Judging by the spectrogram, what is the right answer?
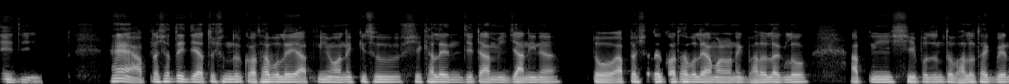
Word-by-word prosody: জ্বি, 125 - -3
জ্বি। 110 - -4 0.9
হ্যাঁ, 140 -4 +3
আপনার 125 +4 -3
সাথে 130 +1 0
এই - - -1
যে 125 - +2
এত - - -13
সুন্দর 125 -1 +1
কথা 115 +2 +3
বলে 115 0 +4 0.2
আপনিও 120 +3 -1
অনেক 115 0 -1
কিছু 120 +1 -1 0.3
শেখালেন 115 0 +1 0.2
যেটা 110 0 -1
আমি 110 0 -1
জানি 110 0 +2
না। - - 0 0.5
তো - - +2 0.2
আপনার 115 +1 -1
সাথে 120 - +1
কথা 115 +1 +2
বলে 115 0 +2
আমার 110 0 0
অনেক 110 -1 -1
ভালো 105 +2 +1
লাগলো। 110 +1 +1 0.6
আপনি 120 - -4 0.3
সেই 115 -2 +1
পর্যন্ত 110 0 -2
ভালো 105 +2 +2
থাকবেন। 110 0 +2
115 Hz, 195 wpm, -21 LUFS, 110-120 Hz, 0.9 s, বলে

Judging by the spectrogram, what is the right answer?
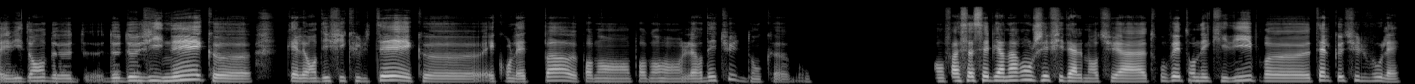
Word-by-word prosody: évident 155 +4 -3
de 140 -2 -6
de - - -18
de 150 +2 -4
deviner 180 +6 +5
que 140 -5 -2 0.4
qu'elle 155 -2 0
est - - +1
en 145 +1 -2
difficulté 165 +4 +3
et 160 - +3
que 130 -3 -6
et 140 - -3
qu'on 150 - -10
l'aide 135 -2 -2
pas, 180 -1 0
heu, - - -8
pendant 140 -1 -6
pendant 140 -1 -7
l'heure 140 0 -4
d'études, 185 +1 -7
donc 130 -3 -15
heu, 120 - -11
bon. 150 -5 -25 1.3
Enfin, 170 +3 +1
ça 180 +2 +3
s'est 190 +2 +5
bien 180 -1 +3
arrangé 195 +1 +2
finalement. 155 -7 0
Tu 145 +1 -3
as 140 0 +2
trouvé 175 +5 0
ton 175 -1 -6
équilibre, 165 +2 -1
heu, 150 -1 -1
tel 190 0 +2
que 180 - -2
tu 190 +1 -4
le 165 - -12
voulais. 145 -6 -5
155 Hz, 175 wpm, -23 LUFS, 140-180 Hz, 1.3 s, deviner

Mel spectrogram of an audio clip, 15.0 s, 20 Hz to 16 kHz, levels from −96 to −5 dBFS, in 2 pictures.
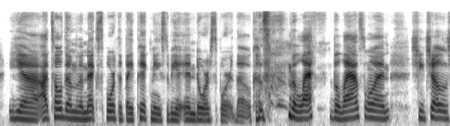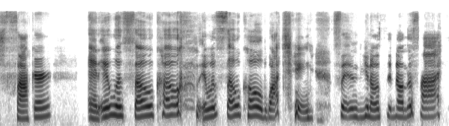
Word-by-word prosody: Yeah, 160 -4 +2
I - - +5
told 205 +2 -1
them 175 -2 -1
the 160 -1 -3
next 165 +2 +2
sport 180 -1 -4
that 155 -2 -10
they 150 -1 0
picked 175 +2 -2
needs 145 -3 -5
to 140 - -12
be 145 -1 -2
a - - -3
indoor 145 -1 -2
sport 135 -3 -9
though, 120 -4 -8
'cause 185 +3 -1 0.3
the 210 -6 +4
la 175 0 +8 0.3
the 175 -4 -3
last 185 +7 +6
one, 180 -3 +1 0.3
she 185 -2 -7
chose 170 0 +1 0.2
soccer, 205 +6 +4 0.6
and 170 -3 +1
it 220 +2 +2
was 240 -3 +1
so 230 +5 +1
cold, 250 +3 -1 0.3
it - - -2
was 220 +7 -2
so 250 -3 -1
cold 230 -5 -2
watching, 180 -2 -3 0.3
sitting, 205 -1 -5
you 230 - -2
know, 195 -1 -2
sitting 215 +2 -4
on 205 0 +2
the 245 - -2
side. 210 +1 -1
185 Hz, 170 wpm, -21 LUFS, 165-210 Hz, 0.6 s, la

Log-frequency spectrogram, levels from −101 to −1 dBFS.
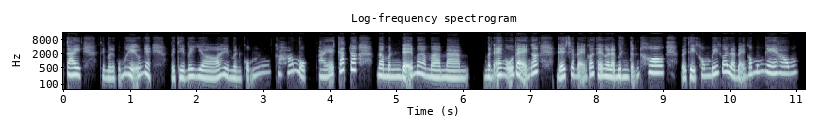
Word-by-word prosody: tay 250 -1 +3 0.3
thì 200 - -6
mình 180 -1 -3
cũng 220 - -8
hiểu 245 -2 0
nè. 265 0 0 0.3
Vậy 180 - -3
thì 195 +1 -2
bây 220 +2 -1
giờ 185 -4 0
á, 200 - +1
thì 240 - 0
mình 185 -3 -5
cũng 270 - -10 0.3
có 325 +2 -1
một 360 - 0 0.2
vài 205 0 -2
cái - - 0
cách 380 +2 +4
á, 415 - +7 0.3
mà 235 -1 +3
mình 215 -1 -1
để 195 +5 +7
mà 280 -1 +1
mà 205 -3 +1
mà 190 -1 0 0.3
mình 205 0 -3
an 250 +2 +2
ủi - - +2
bạn 260 -2 +6
á, 310 +5 +4 0.3
để 195 +3 +4
cho 245 +2 -3
bạn - - -2
có 260 - +1
thể, 275 - +1
gọi 220 - +3
là, - - +4
bình 205 -1 -1
tĩnh 210 - -4
hơn. 300 -1 +4 0.3
Vậy 185 - -3
thì 200 0 +2
không 230 +4 -6
biết 275 +4 0
á, 335 0 +3
là 250 -7 +3
bạn 205 - -4
có 265 - -2
muốn 320 +4 -5
nghe 300 -4 +1
hông? 285 0 -1
230 Hz, 280 wpm, -20 LUFS, 205-280 Hz, 0.3 s, á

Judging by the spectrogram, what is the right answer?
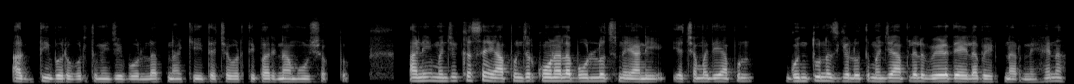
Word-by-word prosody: अगदी 140 +2 -1
बरोबर. 135 -2 0
तुम्ही 130 0 -1
जे 130 +1 -1
बोललात 125 +1 -2
ना 130 - -1
की 135 - -1
त्याच्यावरती 130 +1 -2
परिणाम 135 -1 +1
होऊ 130 0 -1
शकतो 130 0 -12 0.7
आणि 165 +1 +2
म्हणजे 165 0 -2
कसं 185 +1 -2
आहे, 165 - +3
आपण 150 +2 +1
जर 165 +1 0
कोणाला 165 0 +5
बोललोच 155 0 +1
नाही 145 -2 +1
आणि 135 0 +2 0.2
याच्यामध्ये 145 +1 0
आपण 150 +2 -2 0.4
गुंतूनच 155 0 +1
गेलो, 150 -2 +2
तर 145 - -8
म्हणजे 145 +1 +1
आपल्याला 150 0 +1
वेळ 145 +1 +7
द्यायला 140 -1 +4
भेटणार 130 -2 -2
नाही, 120 0 -7
है 145 - -3
ना? 160 0 -3
145 Hz, 190 wpm, -23 LUFS, 135-155 Hz, 0.7 s, वेळ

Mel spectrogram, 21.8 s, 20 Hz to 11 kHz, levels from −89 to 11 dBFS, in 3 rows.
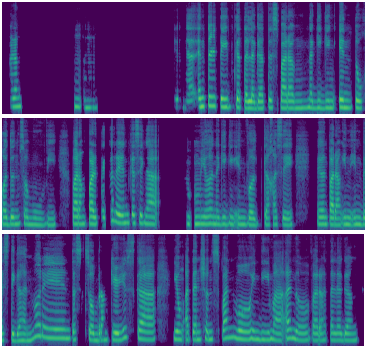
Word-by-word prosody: Parang 250 +1 0 1.0
Mm. 220 -3 -5 1.5
Yun 465 0 -8
nga, 210 -1 -4 0.2
entertain 255 -2 +5
ka 235 - +3
talaga 200 -2 +3
ta's 220 0 -2
parang 205 -1 +3 0.2
nagiging 210 -1 -1
into 215 -1 +4
ka 205 -1 +1
dun 205 +1 +1
sa 205 -3 -3
movie. 190 0 -5 0.3
Parang 210 0 +4
parte 205 -1 +3
ka 305 - -5
rin 245 -3 +4
kasi 235 -1 0
nga, 210 -2 +1 0.6
mm, 210 0 -2
iyon, 210 0 0
nagiging 205 +1 -4
involved 195 -1 -2
ka - - -2
kasi, 195 -1 -4 0.4
ayon, 205 0 0
parang 190 0 +2
iniimbestigahan 195 0 -1
mo 320 +4 0
rin 265 -3 0
ta's 225 -3 -4
sobrang 210 +1 0
curious 220 +7 +2
ka. 230 -2 +1 0.3
Yung 230 -1 +1
attention 225 +2 -1
span 260 +4 -1
mo, 240 -5 +2
hindi 225 -3 0
maano. 220 -1 -1
Para 200 -2 -3
talagang 200 -1 -3
215 Hz, 120 wpm, -22 LUFS, 200-235 Hz, 1.5 s, entertain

